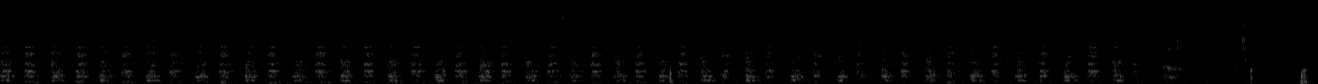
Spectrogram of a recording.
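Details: Rapid, regular, noisy breaths at roughly 120 to 130 a minute from a dog (Marley) breathing heavily.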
